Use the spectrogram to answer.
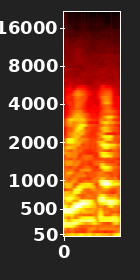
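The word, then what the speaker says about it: wrinkle: तो मैं आपको बताना चाहती हूँ कि डब्ल्यू साइलेंट रहता है और हम लोग रिंकल पढ़ते हैं।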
